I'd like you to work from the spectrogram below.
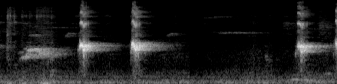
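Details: Calling male sooty-headed bulbul aimed at a rival: a softer opening note followed by three loud, clicky chirps with short descending tails, spaced about half a second to a second and a half apart.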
